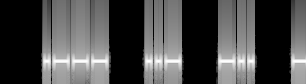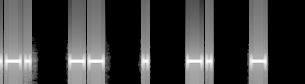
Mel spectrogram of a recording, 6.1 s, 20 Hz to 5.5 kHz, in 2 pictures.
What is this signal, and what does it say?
Morse code, heard as a keyed tone, about 25 wpm, spaced as for 15 wpm, 600 Hz. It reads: JUDGMENT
